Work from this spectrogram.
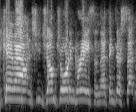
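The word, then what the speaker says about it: Jordynne Grace: I thought it was Jordana, the way it was spelled, but it's Jordan Grace.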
